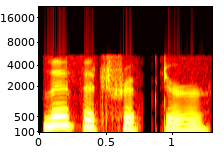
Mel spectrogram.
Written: lithotripter

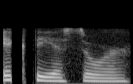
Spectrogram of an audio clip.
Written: ichthyosaur

